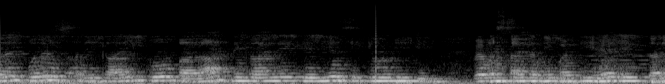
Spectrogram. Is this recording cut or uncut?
uncut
